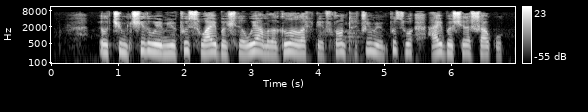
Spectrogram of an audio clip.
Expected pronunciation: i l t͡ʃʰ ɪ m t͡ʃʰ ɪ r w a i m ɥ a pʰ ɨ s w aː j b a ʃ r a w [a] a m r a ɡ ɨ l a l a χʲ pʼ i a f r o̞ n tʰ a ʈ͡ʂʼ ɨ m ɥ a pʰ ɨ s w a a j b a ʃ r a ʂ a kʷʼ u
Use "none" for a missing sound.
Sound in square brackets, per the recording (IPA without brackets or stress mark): i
